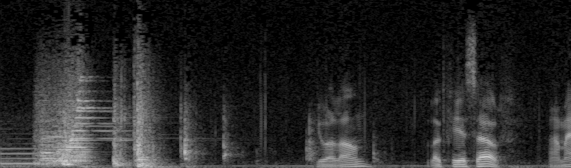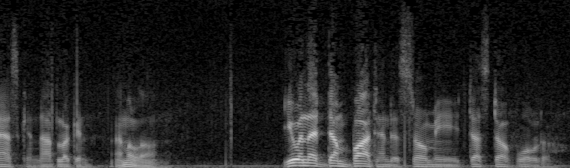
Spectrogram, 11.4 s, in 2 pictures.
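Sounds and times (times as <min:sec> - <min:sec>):
door kicked shut: 0:01.0 - 0:02.0
speech: 0:03.2 - 0:07.4, 0:08.5 - 0:11.3.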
